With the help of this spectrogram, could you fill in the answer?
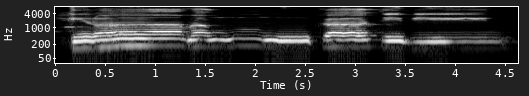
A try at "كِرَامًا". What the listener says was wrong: Roknya kurang dikit panjangnya. Kiram.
